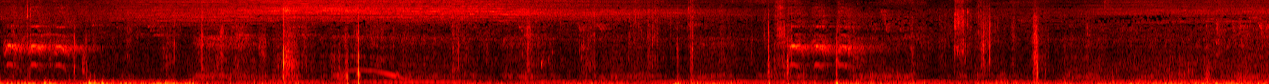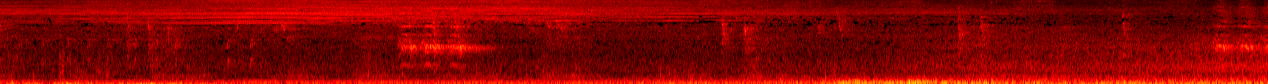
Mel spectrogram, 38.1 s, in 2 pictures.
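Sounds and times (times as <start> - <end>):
crow-like caw: 0.0 - 1.3, 11.7 - 13.2, 25.0 - 26.3, 37.2 - 38.0
steady high hiss: 0.0 - 37.1.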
